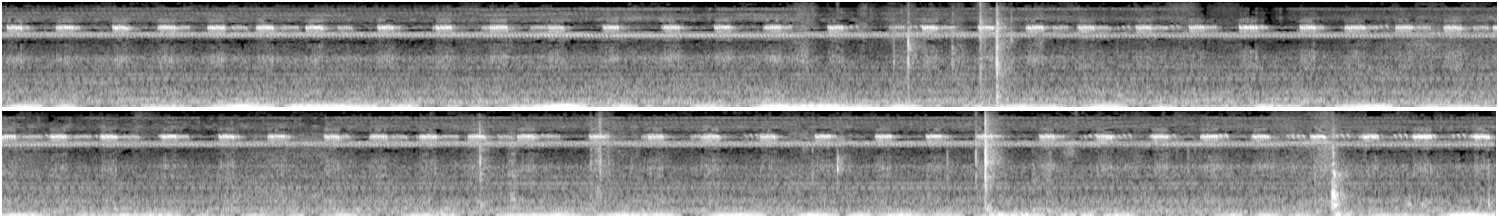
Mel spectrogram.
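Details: Steady pulsed chirping of grass insects, nearly three chirps a second over a continuous high tone, with occasional brief clicks and a low background hum.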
